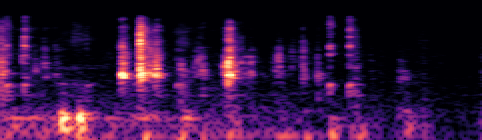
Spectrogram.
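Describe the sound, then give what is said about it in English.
Faint typing on a computer keyboard during an online tabletop role-playing game session: a short run of soft, irregular key clicks with no talk. “I'll type it in chat.”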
